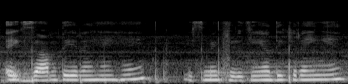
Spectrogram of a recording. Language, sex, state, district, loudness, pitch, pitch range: Hindi, female, Madhya Pradesh, Bhopal, -16 LUFS, 210 Hz, 200-215 Hz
